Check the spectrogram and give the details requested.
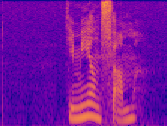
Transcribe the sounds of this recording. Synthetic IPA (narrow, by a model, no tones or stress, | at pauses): jɛmeːnsa̰m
